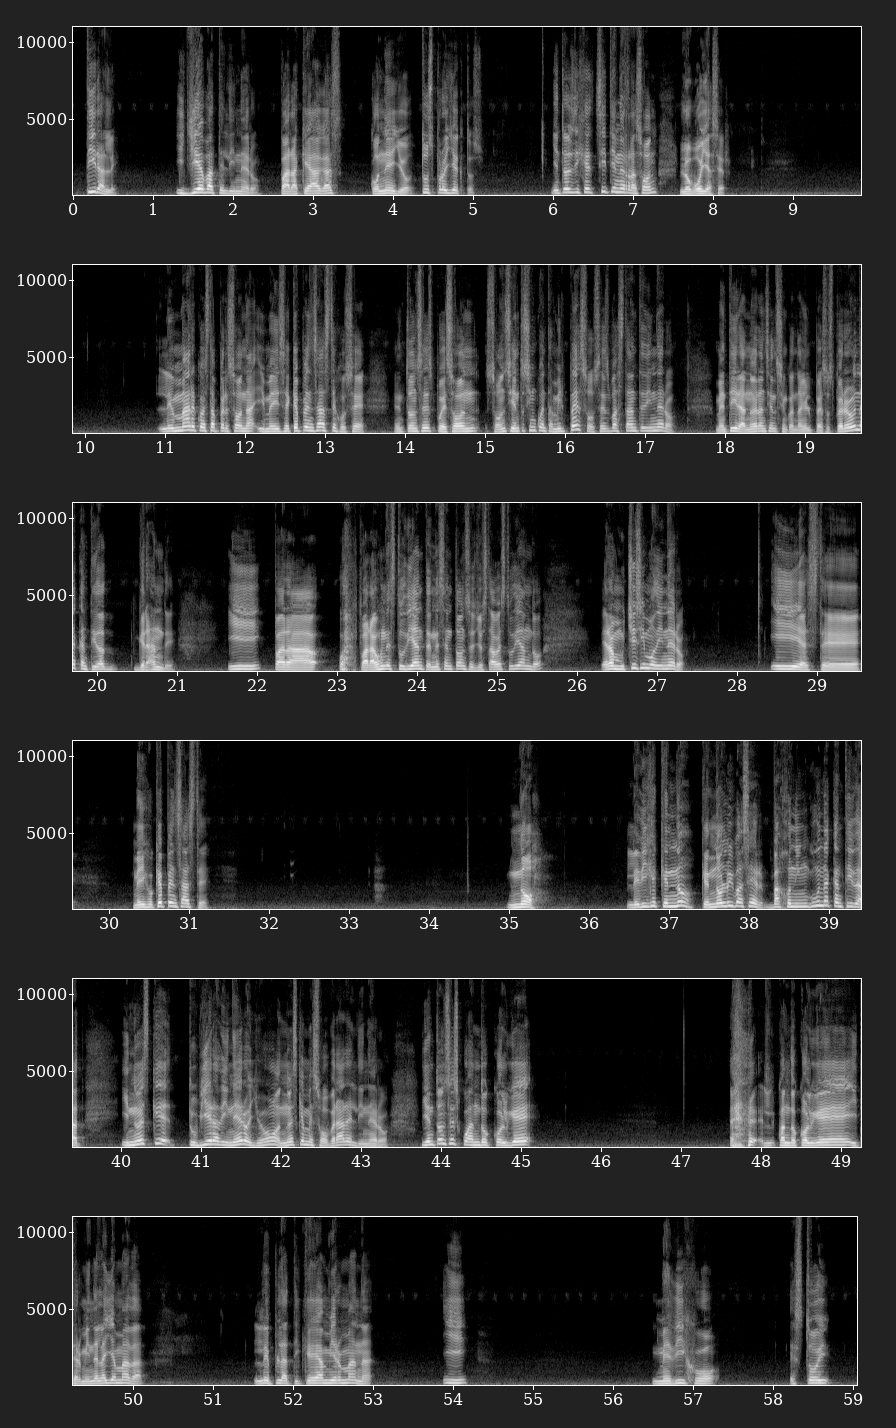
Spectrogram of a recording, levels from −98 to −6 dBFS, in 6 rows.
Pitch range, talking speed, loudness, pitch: 135-200 Hz, 125 wpm, -22 LUFS, 170 Hz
